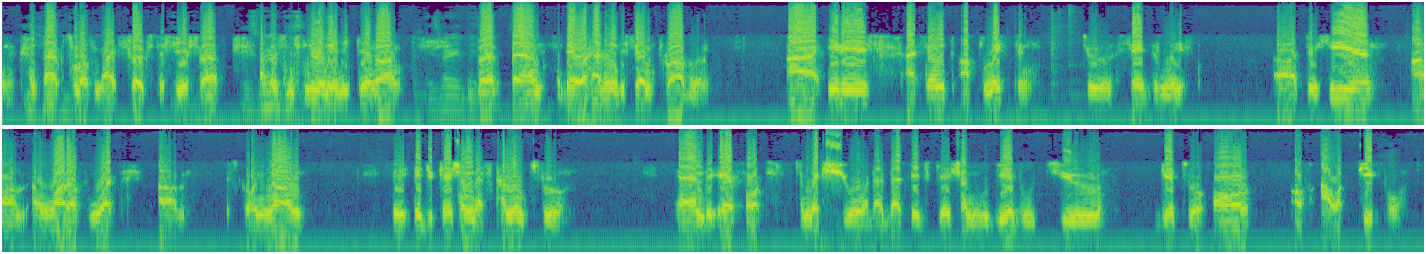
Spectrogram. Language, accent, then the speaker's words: English; Imo, Nigeria; now in United States; Oh, I'm from Imo State.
